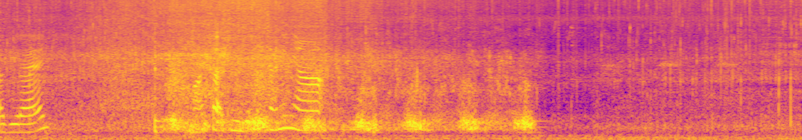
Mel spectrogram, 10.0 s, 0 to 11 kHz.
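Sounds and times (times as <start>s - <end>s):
paste sizzling with small pops: 0.0s - 10.0s
spatula scraping a wok: 1.3s - 6.8s.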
